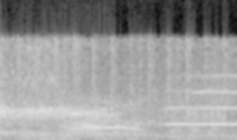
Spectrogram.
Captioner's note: whistling wind; screams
